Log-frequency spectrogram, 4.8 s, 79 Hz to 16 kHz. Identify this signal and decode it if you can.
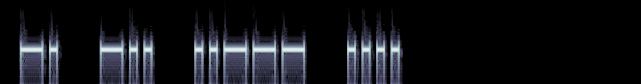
Morse code, heard as a keyed tone, about 22 wpm, spaced as for 16 wpm, 700 Hz. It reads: ND2H
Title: USA Call Signs - 4 Characters - 2x Character Spacing - 22wpm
